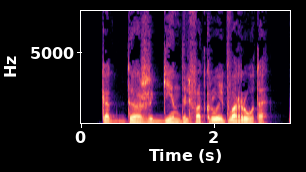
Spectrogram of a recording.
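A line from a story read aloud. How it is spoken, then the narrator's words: Trembling voice, asking. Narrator (Russian): дрожащим голосом спросил Пин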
